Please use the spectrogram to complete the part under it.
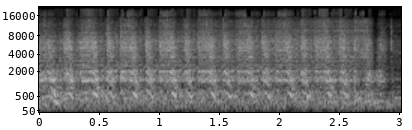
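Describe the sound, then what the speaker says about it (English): A 1970s skid steer engine cranking over, a loud, steady, rhythmic churning of the starter turning the engine that continues throughout before fading slightly at the end. "Let's crank it over a little."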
